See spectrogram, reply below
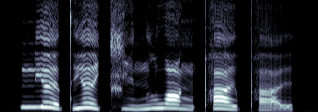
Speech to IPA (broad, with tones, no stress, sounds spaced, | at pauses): m j ɛ˥˨ t̪ j ɛ˥˨ t͡ɕ i˨˦ n l w ɑ˥˨ ŋ pʰ a˥˨ ɪ̯ pʰ a̰˨˩ ɪ̯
